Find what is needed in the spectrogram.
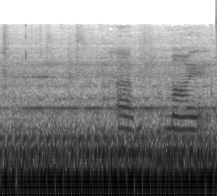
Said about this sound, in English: So I'm now in a train to Geneva. It's evening.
